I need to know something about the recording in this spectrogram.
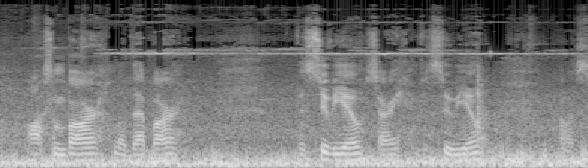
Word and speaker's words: Vesuvio: lights right here city lights bookstore in uh vesuvius a little awesome bar love that bar vesuvio sorry vesuvio i want to say it wrong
